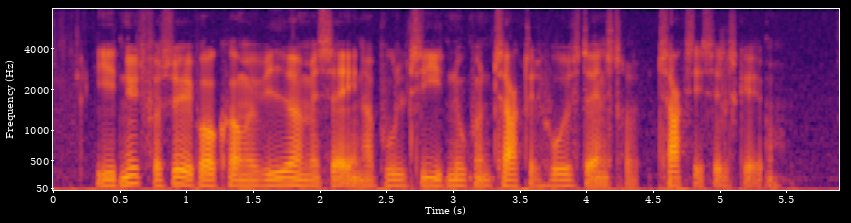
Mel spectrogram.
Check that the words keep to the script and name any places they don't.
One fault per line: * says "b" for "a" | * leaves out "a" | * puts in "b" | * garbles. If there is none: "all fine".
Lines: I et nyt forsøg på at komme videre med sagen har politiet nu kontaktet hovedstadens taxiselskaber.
all fine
